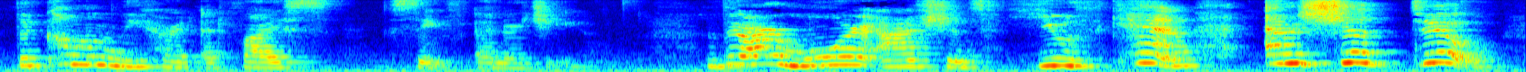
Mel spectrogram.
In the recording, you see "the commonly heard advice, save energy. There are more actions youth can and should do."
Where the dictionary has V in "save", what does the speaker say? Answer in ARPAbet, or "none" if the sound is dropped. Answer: F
